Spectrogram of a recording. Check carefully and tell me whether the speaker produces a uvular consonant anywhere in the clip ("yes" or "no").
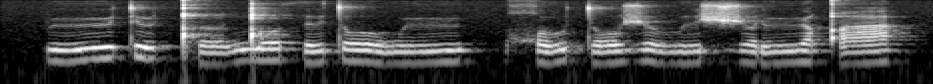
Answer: yes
